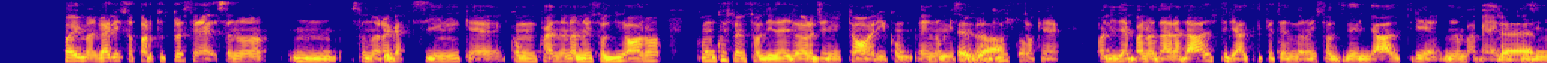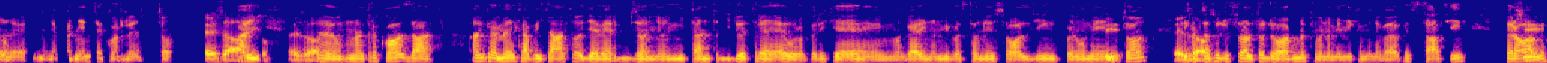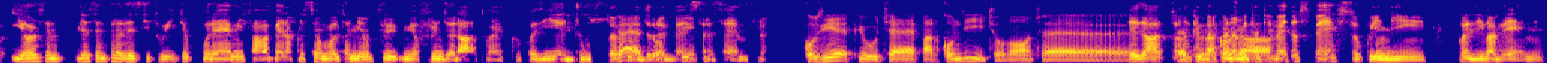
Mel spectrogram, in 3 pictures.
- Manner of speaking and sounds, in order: "soprattutto" said as "sopar"
- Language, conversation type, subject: Italian, unstructured, Hai mai litigato per soldi con un amico o un familiare?
- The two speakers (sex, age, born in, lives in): male, 18-19, Italy, Italy; male, 40-44, Italy, Italy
